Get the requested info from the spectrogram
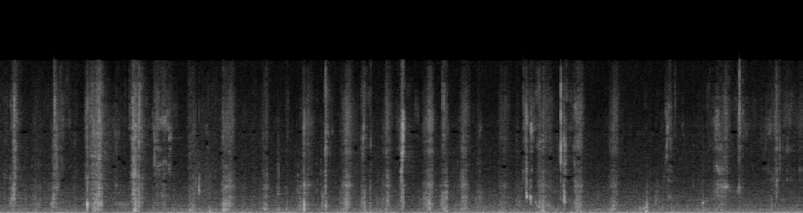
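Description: Close-miked eating: chewing and biting into a glazed, grilled skewered food, heard as a rapid irregular run of wet mouth clicks and smacks, with a steady low hum underneath.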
